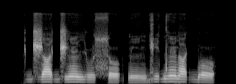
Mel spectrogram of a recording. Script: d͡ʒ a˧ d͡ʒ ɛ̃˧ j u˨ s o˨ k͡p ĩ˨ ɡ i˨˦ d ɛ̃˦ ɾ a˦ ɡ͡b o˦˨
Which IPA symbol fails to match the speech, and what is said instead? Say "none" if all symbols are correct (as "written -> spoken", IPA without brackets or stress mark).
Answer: none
